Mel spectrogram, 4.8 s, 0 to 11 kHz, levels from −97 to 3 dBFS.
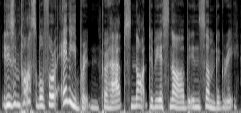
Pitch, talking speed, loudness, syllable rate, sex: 210 Hz, 185 wpm, -17 LUFS, 4.8 syllables/s, male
